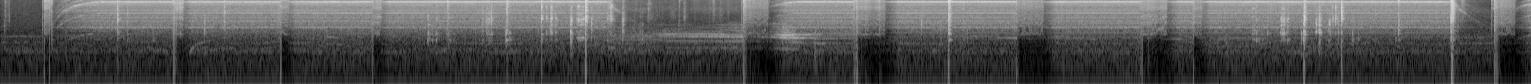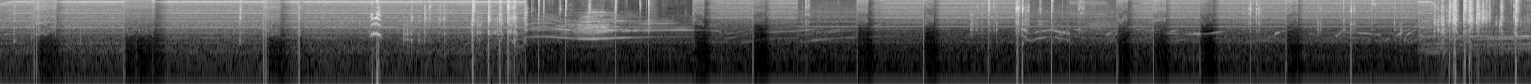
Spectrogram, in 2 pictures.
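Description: MIG welder arc crackling and hissing steadily as joints in a frame of square metal tubing are welded: three runs of about five to six seconds each. After that come scattered clinks and scrapes of metal parts and magnets being handled.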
